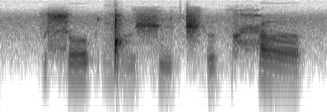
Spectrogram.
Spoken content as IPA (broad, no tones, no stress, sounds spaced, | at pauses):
s o ʔ ɡ͡ǃ ʌ ʃ i t͡ʃʼ ɯ k ħ ʌ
